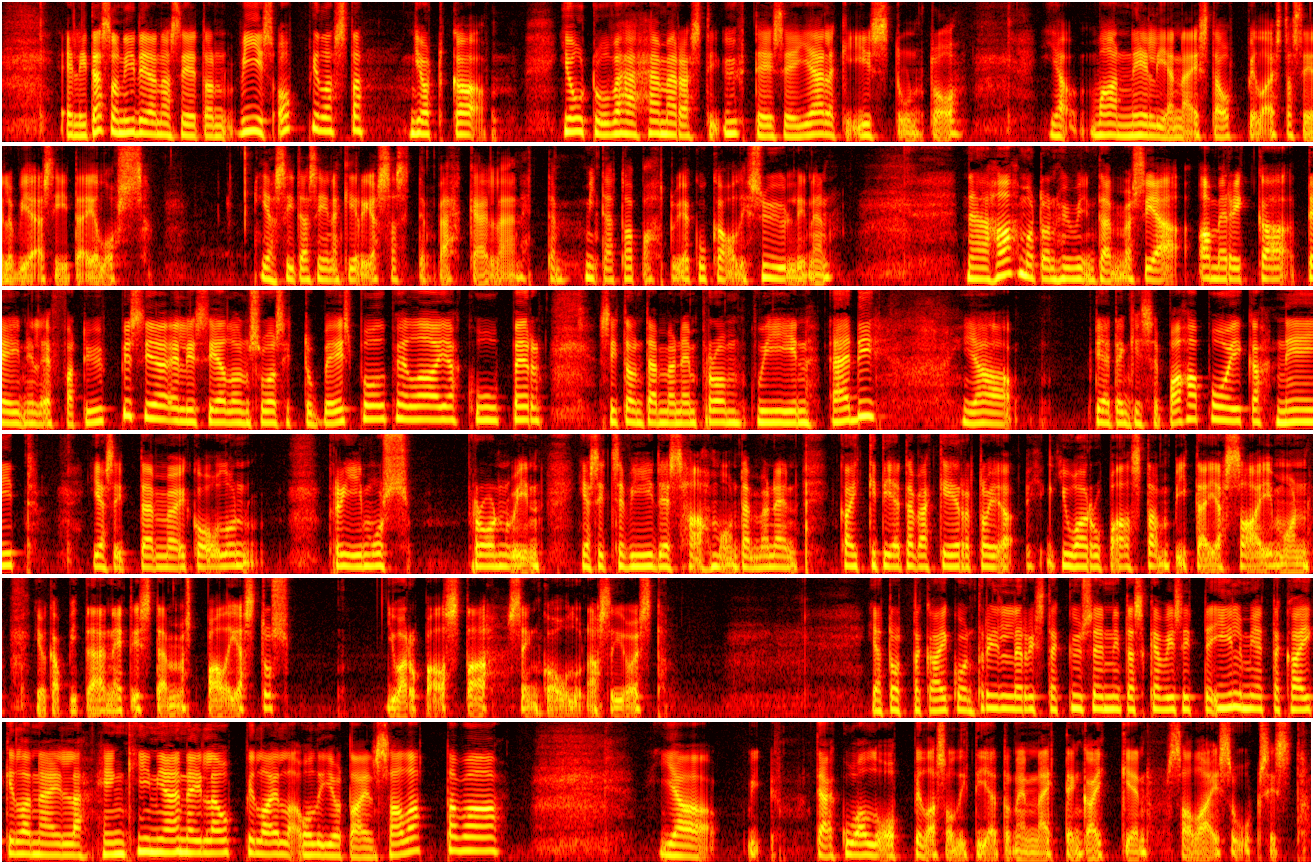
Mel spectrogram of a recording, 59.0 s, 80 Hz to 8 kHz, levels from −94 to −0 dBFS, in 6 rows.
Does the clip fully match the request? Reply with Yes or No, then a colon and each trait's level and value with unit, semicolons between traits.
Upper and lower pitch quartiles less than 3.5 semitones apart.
Yes: narrow, 2.6 semitones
